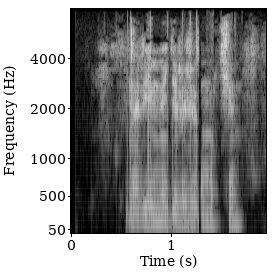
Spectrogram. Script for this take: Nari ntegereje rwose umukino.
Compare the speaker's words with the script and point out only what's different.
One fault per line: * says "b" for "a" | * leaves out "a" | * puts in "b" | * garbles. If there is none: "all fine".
* leaves out "rwose"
